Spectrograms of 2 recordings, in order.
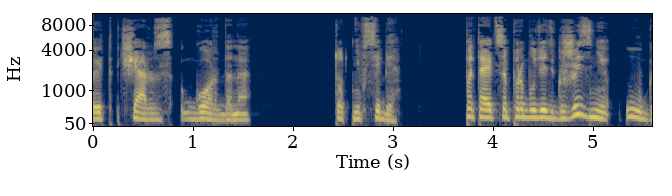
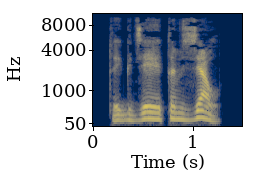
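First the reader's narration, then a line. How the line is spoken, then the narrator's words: Muffled, hollow question. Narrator (Russian): глухо спрашивает он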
